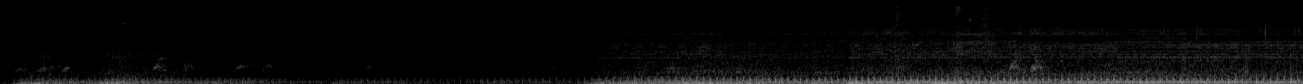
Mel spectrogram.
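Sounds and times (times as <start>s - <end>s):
motorcycle engine running: 3.4s - 13.0s.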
